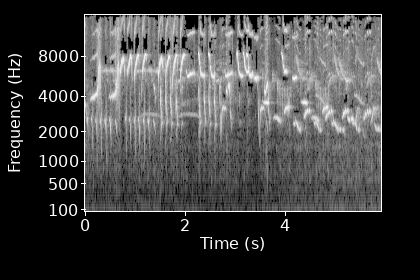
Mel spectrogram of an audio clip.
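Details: Song of a brown-chested jungle flycatcher, played as a trapping lure: opens with fast repeated rising notes, then shifts into varied high twittering slurs and falling whistles.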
